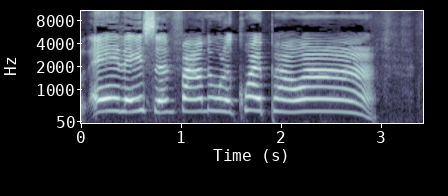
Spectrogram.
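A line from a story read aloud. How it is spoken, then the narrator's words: Shouting. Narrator (Chinese): 不知道谁喊了一声说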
